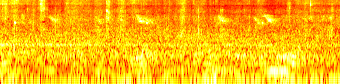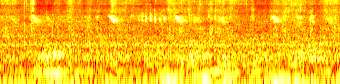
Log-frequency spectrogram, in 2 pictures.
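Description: Small birds chirping: short, high, falling chirps repeated irregularly every second or so, over a low steady outdoor rumble.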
